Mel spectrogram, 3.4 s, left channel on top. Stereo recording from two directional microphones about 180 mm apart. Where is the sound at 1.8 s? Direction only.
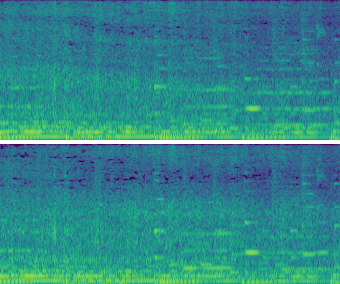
Centre (ahead or behind).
